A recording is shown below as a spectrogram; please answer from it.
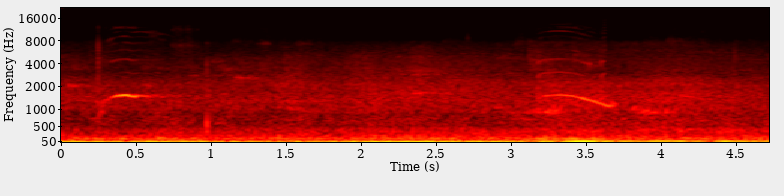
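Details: Young kittens, four weeks old, out of their box as a ginger boy plays and siblings eat: two thin, high meows, a short one early and a longer downward-sliding one later, over low steady rumble.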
